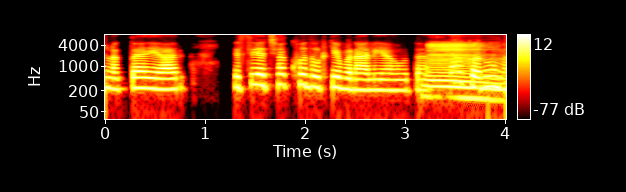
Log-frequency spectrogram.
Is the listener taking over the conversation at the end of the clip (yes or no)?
yes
